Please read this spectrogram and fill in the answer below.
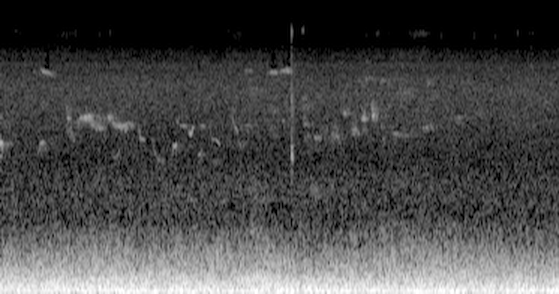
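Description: Steady low outdoor rumble with faint, scattered bird chirps over it.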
